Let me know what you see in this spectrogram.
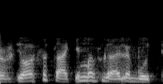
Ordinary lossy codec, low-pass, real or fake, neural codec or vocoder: MP3, 24 kbps; 3.6 kHz; fake; codec, 16 kHz, 8 kbps, FunCodec, trained on LibriTTS, 25 frames a second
